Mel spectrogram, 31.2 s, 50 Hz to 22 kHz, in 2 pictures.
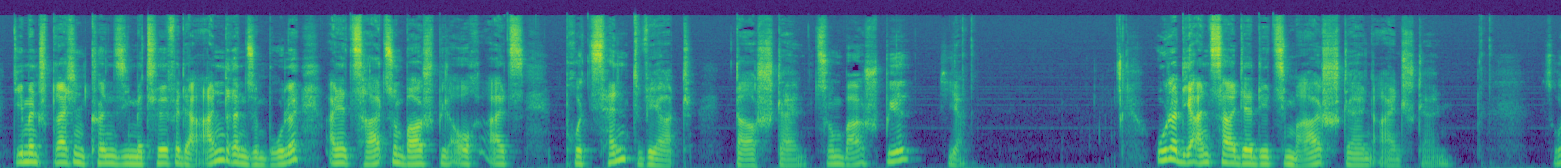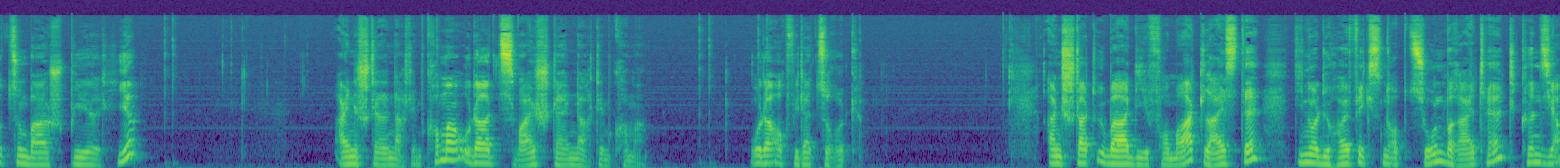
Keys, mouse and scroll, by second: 9.7 click, 14.9 click, 17.4 click, 20.0 click, 22.8 click, 23.3 click.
